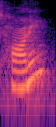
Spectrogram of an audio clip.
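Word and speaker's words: Thoene: supposed to be pronounced Tawny it's spelled like phone but I think it's supposed to be pronounced Tawny so this is about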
